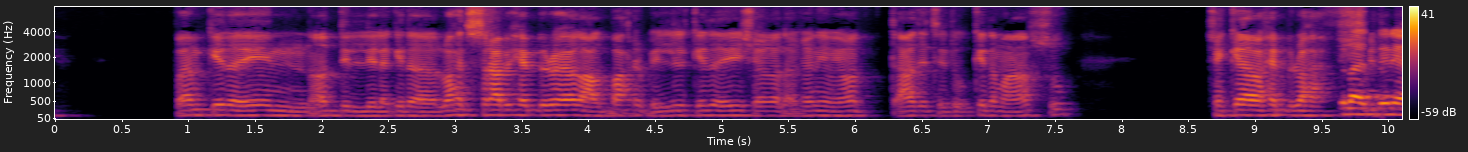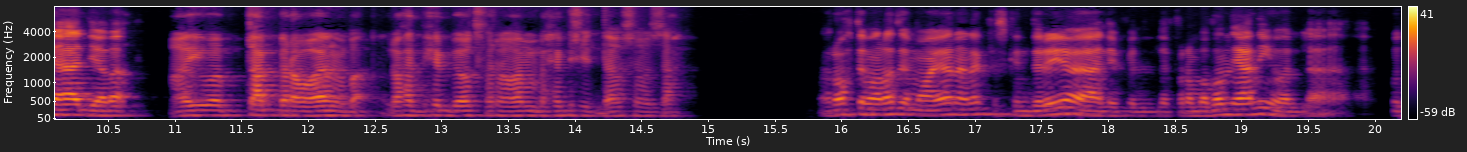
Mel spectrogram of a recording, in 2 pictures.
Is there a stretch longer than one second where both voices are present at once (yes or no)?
no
